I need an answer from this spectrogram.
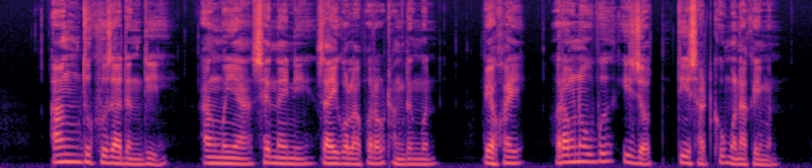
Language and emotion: Bodo, sad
